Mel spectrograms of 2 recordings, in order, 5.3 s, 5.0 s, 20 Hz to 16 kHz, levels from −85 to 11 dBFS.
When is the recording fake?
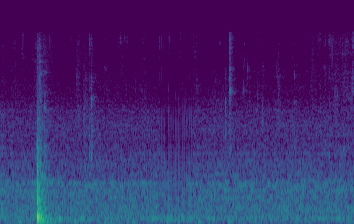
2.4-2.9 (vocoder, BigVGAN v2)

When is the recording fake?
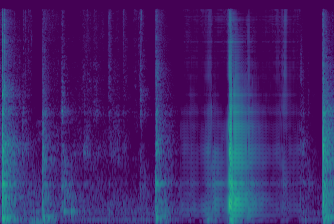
2.7-4.5 (vocoder, BigVGAN v2)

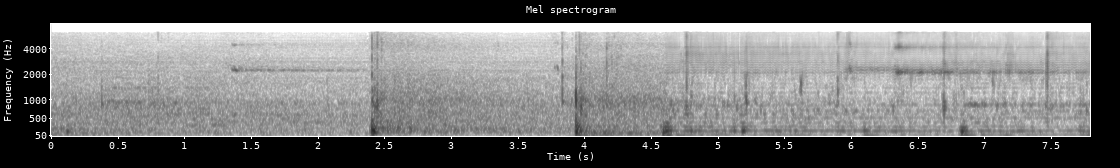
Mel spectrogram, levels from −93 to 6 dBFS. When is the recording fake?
4.6-7.8 (vocoder, BigVGAN v2)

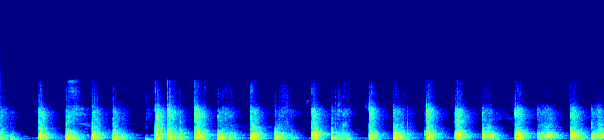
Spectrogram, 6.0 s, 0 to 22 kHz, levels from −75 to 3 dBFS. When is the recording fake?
4.2-6.0 (vocoder, BigVGAN v2)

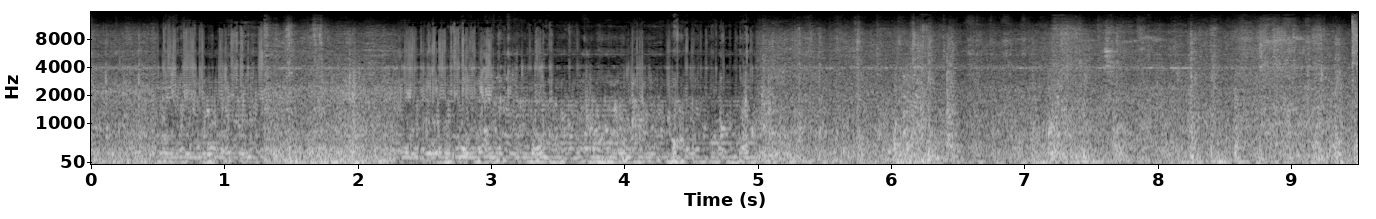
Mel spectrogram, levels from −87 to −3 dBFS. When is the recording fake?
0.5-1.3 (vocoder, BigVGAN v2); 2.3-5.0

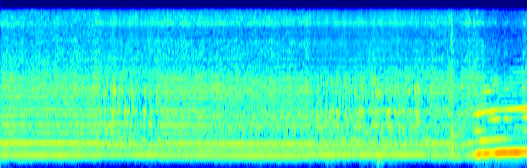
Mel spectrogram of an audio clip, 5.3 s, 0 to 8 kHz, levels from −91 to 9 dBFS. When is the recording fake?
1.0-1.6 (vocoder, BigVGAN v2); 3.1-4.3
